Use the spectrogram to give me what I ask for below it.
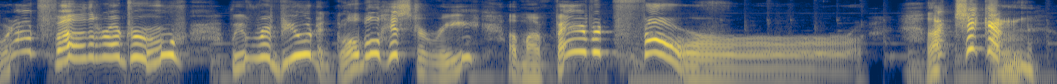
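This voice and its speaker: Over music in the background, a put-on character voice talks at a fairly slow pace. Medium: role play.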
